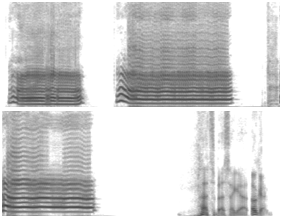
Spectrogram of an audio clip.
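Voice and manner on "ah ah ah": shrill, stretched-out creature roar. After saying they're terrified but must commit, doing a Chewbacca roar impression. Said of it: "I'll do a chewy".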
